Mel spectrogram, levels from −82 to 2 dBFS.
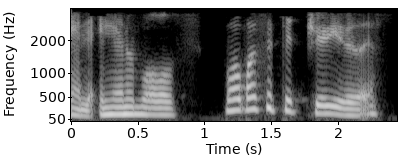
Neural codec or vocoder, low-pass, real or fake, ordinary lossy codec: codec, 16 kHz, 1 kbps, FreqCodec, larger model; 3.6 kHz; fake; MP3, 32 kbps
